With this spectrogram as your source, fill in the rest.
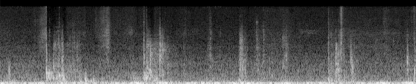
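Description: Footsteps crunch over loose rocks.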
